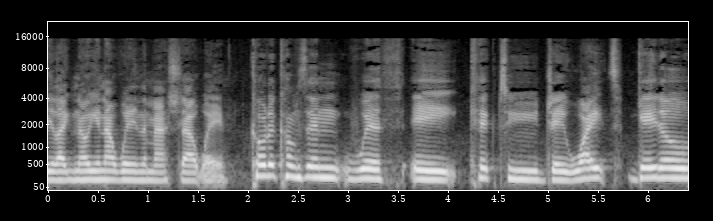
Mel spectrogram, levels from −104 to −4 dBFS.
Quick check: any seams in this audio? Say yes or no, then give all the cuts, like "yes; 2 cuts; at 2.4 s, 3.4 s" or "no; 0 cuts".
no; 0 cuts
